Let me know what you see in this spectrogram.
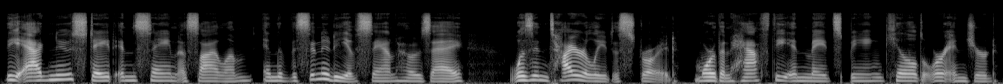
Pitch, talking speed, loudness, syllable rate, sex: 165 Hz, 140 wpm, -21 LUFS, 4.4 syllables/s, female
